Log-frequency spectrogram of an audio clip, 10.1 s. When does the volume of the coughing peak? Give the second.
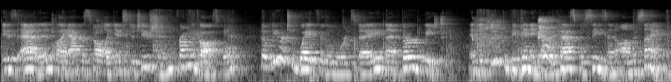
8 s.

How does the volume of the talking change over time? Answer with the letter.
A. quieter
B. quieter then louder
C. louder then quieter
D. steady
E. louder
D.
